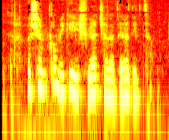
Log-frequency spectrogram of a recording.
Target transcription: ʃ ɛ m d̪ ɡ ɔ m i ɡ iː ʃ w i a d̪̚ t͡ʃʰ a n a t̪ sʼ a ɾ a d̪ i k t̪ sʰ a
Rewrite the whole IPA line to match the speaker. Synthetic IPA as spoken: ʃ ɛ m d̪ ɡ ɔ m i ɡ iː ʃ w i a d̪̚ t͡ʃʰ a n a t̪ sʼ ɛ ɾ a d̪ i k t̪ sʰ a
